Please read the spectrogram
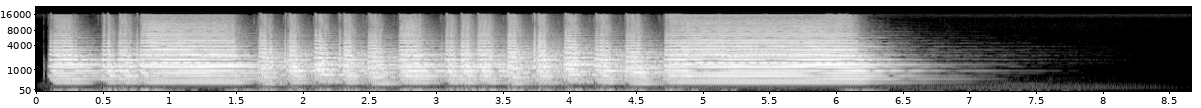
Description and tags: Trumpet Fanfare
A fanfare for a royal entrance in medieval times.
Created using this sound:
medieval, trumpet, announce, arrival, brass, fanfare, royal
